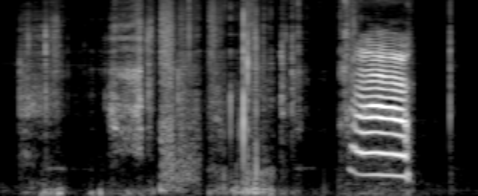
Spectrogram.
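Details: Long John Whiskers, a pet cat, gives one loud, drawn-out meow lasting about half a second near the end. It is rich and harmonic and rises slightly then falls. Softer rustling and scuffing sounds come before it.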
